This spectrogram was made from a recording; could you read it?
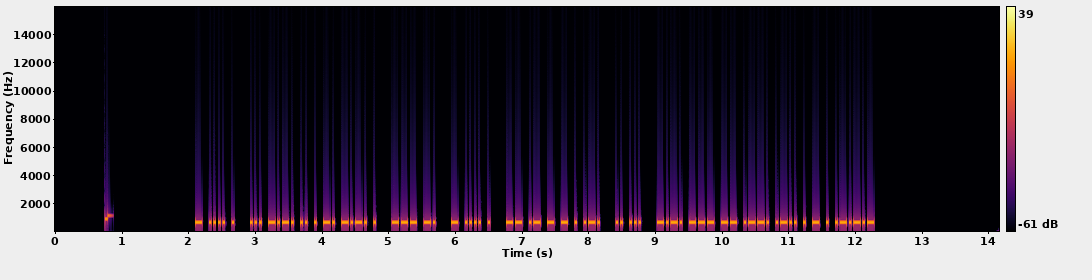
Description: Morse code, heard as a keyed tone, about 34 wpm, 700 Hz. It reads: THE SCIENCE ON THE MATTER IS COMPLETE.
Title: Sentences from Top 1000 Words - Review Part 2 - 35wpm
